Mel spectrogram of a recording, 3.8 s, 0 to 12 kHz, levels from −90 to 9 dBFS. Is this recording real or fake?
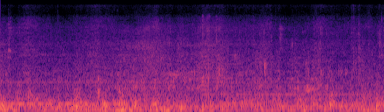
real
